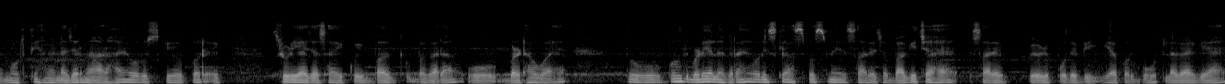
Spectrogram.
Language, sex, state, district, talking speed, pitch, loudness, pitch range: Hindi, male, Jharkhand, Sahebganj, 215 wpm, 95 Hz, -35 LUFS, 90-105 Hz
